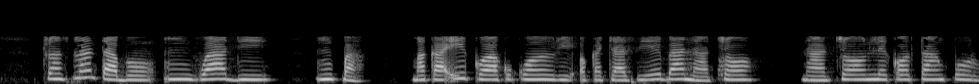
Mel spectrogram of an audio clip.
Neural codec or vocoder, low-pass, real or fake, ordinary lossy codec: none; 3.6 kHz; real; AAC, 24 kbps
